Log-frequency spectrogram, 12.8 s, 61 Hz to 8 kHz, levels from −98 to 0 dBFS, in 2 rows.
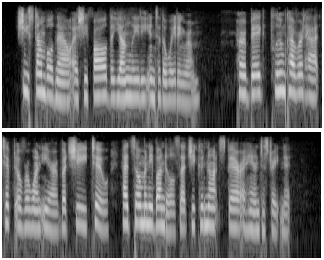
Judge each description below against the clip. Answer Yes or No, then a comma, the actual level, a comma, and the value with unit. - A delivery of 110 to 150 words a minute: No, average, 185 wpm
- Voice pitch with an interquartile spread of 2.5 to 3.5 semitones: Yes, average, 3.0 semitones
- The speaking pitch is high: Yes, high, 205 Hz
